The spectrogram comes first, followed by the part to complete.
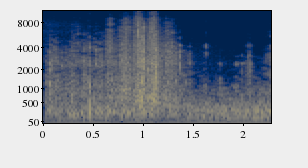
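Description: A handful of small pebbles scraping and rustling together in a palm as they are sorted and counted.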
